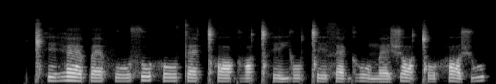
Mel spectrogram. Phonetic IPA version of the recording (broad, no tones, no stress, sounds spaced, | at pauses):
ǁʰ e ɦ æ p æ f o s o h o t æ ǀʰ ɒ ɡʱ ɒ ǀʰ e j o ǀ e s æ ɡʱ o m æ ʃ ɒ ǀ o h ɒ ʃ u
